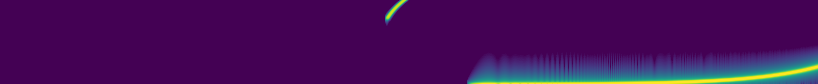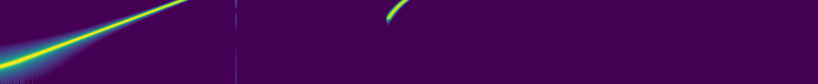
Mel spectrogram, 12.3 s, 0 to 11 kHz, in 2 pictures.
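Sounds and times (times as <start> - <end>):
sine sweep tone from 0 to 24000 Hz at 0 dBFS: 3.6 - 7.9.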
